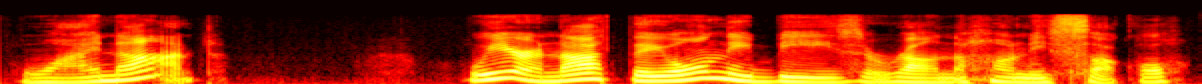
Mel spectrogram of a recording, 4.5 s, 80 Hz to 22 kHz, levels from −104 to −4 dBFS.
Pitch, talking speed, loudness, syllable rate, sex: 200 Hz, 145 wpm, -18 LUFS, 5.0 syllables/s, female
